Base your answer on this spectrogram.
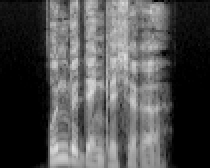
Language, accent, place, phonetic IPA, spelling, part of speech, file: German, Germany, Berlin, [ˈʊnbəˌdɛŋklɪçəʁə], unbedenklichere, adjective, De-unbedenklichere.ogg
- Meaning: inflection of unbedenklich: 1. strong/mixed nominative/accusative feminine singular comparative degree 2. strong nominative/accusative plural comparative degree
